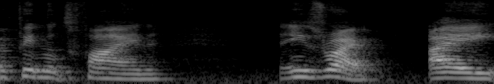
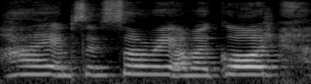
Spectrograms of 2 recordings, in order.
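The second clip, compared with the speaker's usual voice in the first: high, frantic, gushing voice; 7 semitones higher than usual. Speaker retells the voice note she sent him over a late payment, retelling a frantic apology. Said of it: "I was like frantic".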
